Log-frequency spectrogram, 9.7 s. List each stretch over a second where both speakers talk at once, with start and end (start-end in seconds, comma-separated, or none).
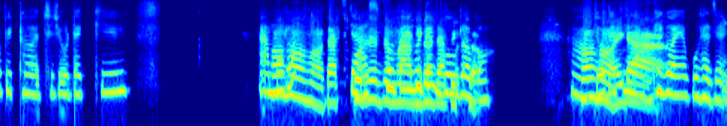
4.7-6.3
